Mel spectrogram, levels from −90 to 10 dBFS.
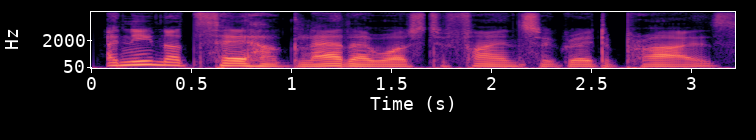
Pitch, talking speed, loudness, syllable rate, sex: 130 Hz, 260 wpm, -17 LUFS, 4.9 syllables/s, male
